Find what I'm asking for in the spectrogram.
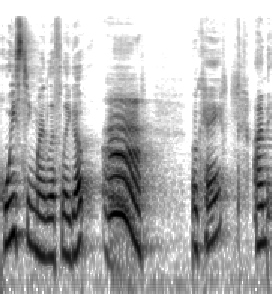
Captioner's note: groans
